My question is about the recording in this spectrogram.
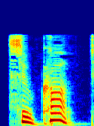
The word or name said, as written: sukkoth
